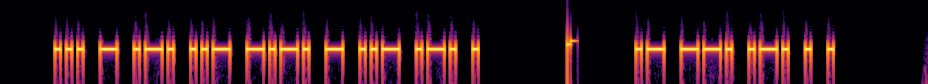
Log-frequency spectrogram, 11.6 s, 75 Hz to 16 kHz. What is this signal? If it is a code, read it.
Morse code, heard as a keyed tone, about 17 wpm, 700 Hz. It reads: STRUCTURE AGREE
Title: Sentences from Top 1000 Words - Review Part 6 - New Word Drill - 17wpm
